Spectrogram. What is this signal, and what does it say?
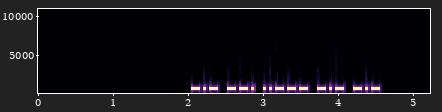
Morse code, heard as a keyed tone, about 30 wpm, 700 Hz. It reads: KG2KK
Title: USA Call Signs - 5 Characters - Repeated 3x - 30wpm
